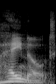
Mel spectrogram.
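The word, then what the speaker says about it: Hainault: France or Flanders h-a-i-n-a-u-l-t like that place in Essex which they call haynult here but that same word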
